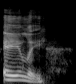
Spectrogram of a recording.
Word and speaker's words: Ailey: Ailey.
